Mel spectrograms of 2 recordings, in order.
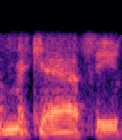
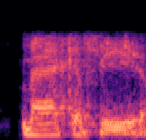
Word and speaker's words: McAfee: Cole had with uh maffy last week uh or I'm saying his name wrong aren't I but mcafe that was McAfee okay uh that that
